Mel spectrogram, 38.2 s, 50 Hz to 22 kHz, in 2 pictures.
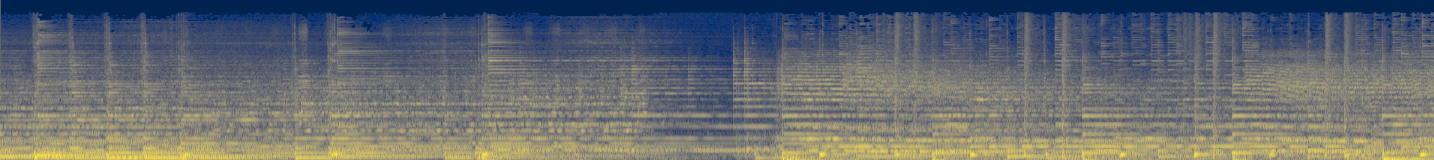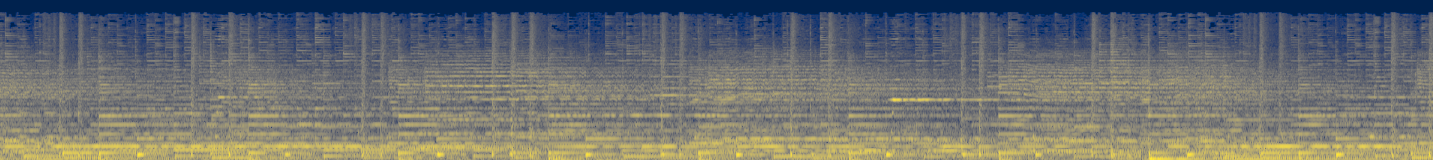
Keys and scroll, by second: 34.1 ctrl+z.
